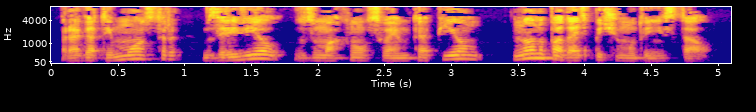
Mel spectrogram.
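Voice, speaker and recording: A man reads a fantasy story aloud in a steady, even manner. His voice is low and husky. The recording is dull and lo-fi. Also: unhurried. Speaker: audiobook narrator. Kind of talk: scripted narration. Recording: lo-fi audiobook recording.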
